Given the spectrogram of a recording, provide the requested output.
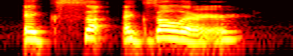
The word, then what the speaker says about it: Xolor: I actually asked Ray how to say it because they spell it X-O-L-O-R, kids. And he said, you say it like you would say Xavier. So like Xavier from X-Men. So it's like Exceller kids.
